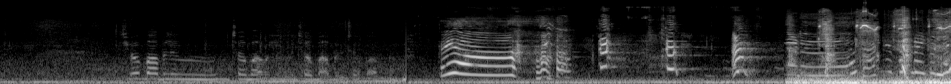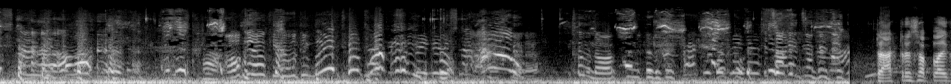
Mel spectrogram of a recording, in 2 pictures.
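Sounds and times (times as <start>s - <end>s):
dog whining and yipping: 6.0s - 18.0s.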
